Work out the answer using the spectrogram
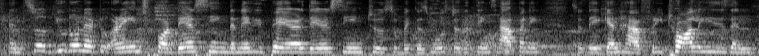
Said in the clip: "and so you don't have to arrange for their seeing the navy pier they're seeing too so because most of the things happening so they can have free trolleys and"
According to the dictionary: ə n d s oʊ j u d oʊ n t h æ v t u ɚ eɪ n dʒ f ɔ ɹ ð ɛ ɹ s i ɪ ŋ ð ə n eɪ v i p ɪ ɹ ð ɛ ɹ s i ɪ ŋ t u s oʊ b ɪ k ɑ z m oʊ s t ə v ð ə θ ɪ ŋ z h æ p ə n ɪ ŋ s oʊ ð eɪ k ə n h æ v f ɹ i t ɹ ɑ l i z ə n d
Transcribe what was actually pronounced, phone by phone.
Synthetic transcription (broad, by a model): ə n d s oʊ j u d oʊ n t h æ v t u ɚ eɪ n dʒ f ɔ ɹ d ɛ ɹ s i ɪ ŋ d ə n eɪ v i p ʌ ɹ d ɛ ɹ s i ɪ ŋ t u s oʊ b ɪ k ɑ z m oʊ s t ə v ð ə t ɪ ŋ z h æ p ə n ɪ ŋ s oʊ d eɪ k ə n h æ v f ɹ i t ɹ ɑ l i z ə n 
